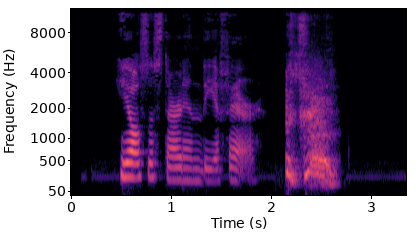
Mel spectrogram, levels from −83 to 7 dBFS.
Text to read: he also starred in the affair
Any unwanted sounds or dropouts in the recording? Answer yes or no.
yes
